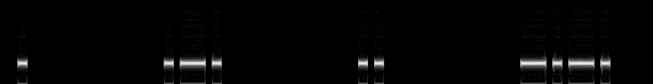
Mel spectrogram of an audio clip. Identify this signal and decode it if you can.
Morse code, heard as a keyed tone, about 15 wpm, spaced as for 5 wpm, 1000 Hz. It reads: ERIC
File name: qotdfiles / 5wpm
